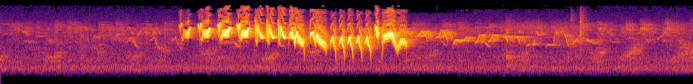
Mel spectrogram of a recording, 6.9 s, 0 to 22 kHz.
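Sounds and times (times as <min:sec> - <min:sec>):
common chaffinch singing: 0:00.0 - 0:06.9
soft bird twittering: 0:00.0 - 0:06.9.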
